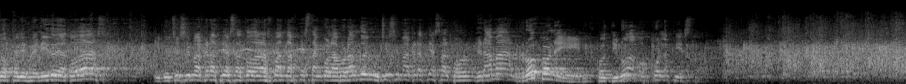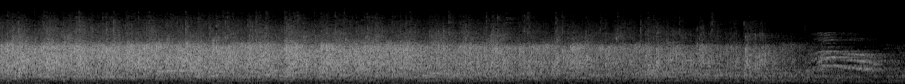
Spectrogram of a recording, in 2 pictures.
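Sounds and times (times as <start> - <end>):
speech: 0.0 - 7.2
audience applause: 0.0 - 17.2.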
